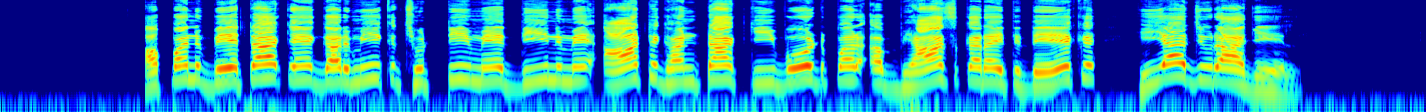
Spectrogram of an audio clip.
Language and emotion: Maithili, happy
